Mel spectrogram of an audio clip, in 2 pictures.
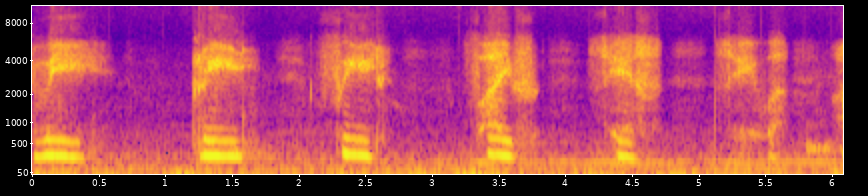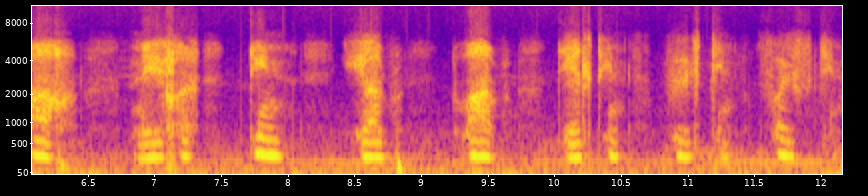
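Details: Child with lipoid proteinosis, vocal cord infiltration preventing speech above a whisper, hoarse from an early age, counting: hoarse whispered voice (lipoid proteinosis)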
